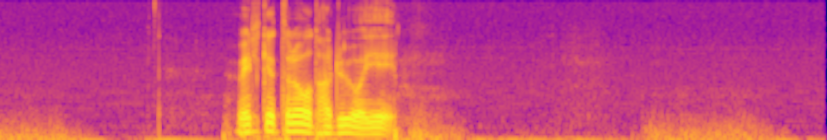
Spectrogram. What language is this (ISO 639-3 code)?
nor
